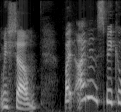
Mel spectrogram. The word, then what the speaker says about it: Michelle: I was born in Australia and my Italian dad named me after my nonno, Michele. But in Australia, you just pronounce it Michelle.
